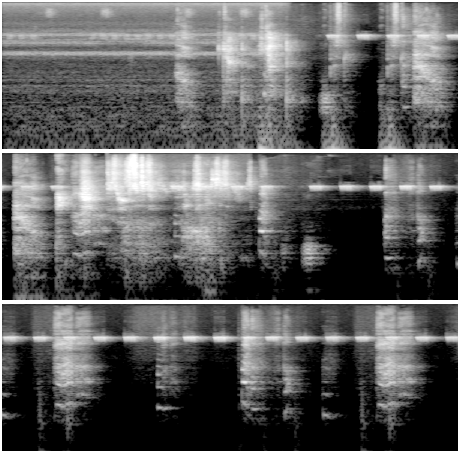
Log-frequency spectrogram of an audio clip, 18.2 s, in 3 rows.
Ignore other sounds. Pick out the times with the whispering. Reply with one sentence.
The whispering can be heard from 2.3 to 9.4 s.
